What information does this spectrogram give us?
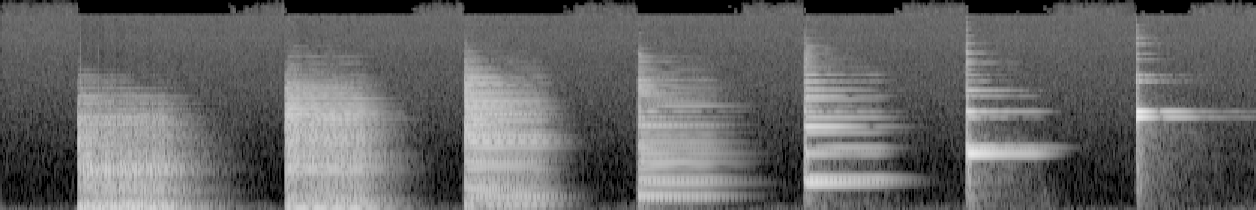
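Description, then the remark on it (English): Piano with seven evenly spaced two-note chords on the pairs of black keys, climbing steadily from the deep low register to bright high notes, each struck firmly and left to ring and fade. “These are the sets of two black keys, and I will be starting at the low end of the piano.”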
